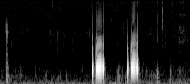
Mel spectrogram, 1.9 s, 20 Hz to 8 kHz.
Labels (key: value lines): label: biophony, knock croak
recorder: SoundTrap 300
